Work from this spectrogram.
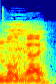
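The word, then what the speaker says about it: Milngavie: and Mulgai, Echo Feckin' which is spelled Mil.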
